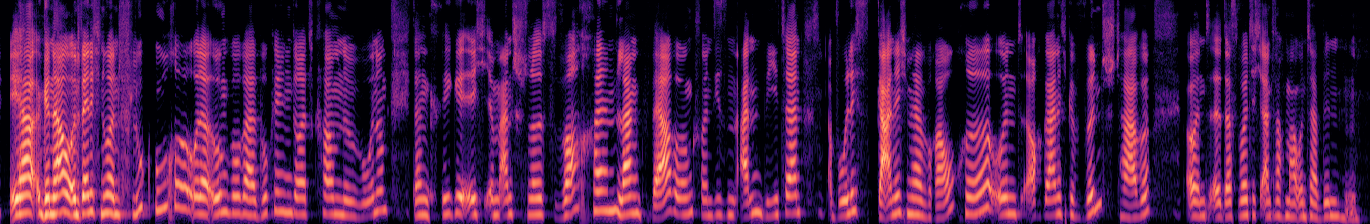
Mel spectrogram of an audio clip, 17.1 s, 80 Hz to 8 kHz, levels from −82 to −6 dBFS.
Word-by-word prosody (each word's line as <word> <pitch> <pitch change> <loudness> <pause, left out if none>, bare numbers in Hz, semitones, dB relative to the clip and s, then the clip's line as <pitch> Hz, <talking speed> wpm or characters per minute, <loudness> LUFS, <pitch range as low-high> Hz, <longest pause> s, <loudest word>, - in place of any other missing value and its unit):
Ja, 230 +2 +9
genau. 220 +1 +9
Und 205 - +6
wenn 225 +2 +7
ich 245 - -3
nur 230 +1 +3
'n 210 -2 +3
Flug 215 +8 -7
buche 295 +3 -5
oder 220 -4 +3
irgendwo 225 0 -1
bei 200 -3 +1
Booking.com 215 -1 -4
'ne 190 -4 -7
Wohnung, 215 +9 -7 0.3
dann 200 +1 -4
kriege 220 +4 -7
ich 205 -1 -3
im 205 +1 -5
Anschluss 205 -3 -4
wochenlang 225 -1 +2
Werbung 215 +6 +2
von 195 -1 -11
diesen 205 0 -12
Anbietern, 220 +3 -1 0.3
obwohl 190 +6 -3
ich's 245 -1 -10
gar - - +6
nicht 225 +2 -3
mehr 205 -2 -1
brauche 220 - -2
und 215 0 -5
auch - - -4
gar 200 0 0
nicht 210 -1 -8
gewünscht 205 - -6
habe 175 +6 0 0.5
und, 190 0 -2
äh, 180 - -3
das 185 0 -3
wollte 200 +1 -3
ich - - -6
einfach 190 0 -4
mal 180 -2 -5
unterbinden. 180 -1 -7
210 Hz, 160 wpm, -23 LUFS, 195-225 Hz, 0.5 s, Ja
